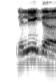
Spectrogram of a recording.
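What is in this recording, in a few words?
"geliga", Malay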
